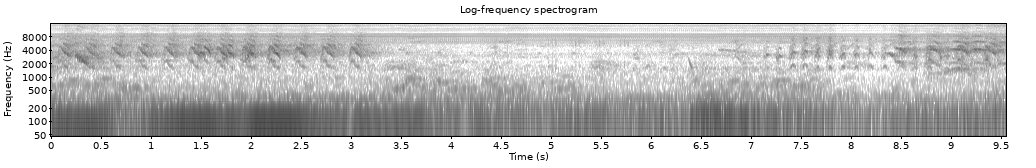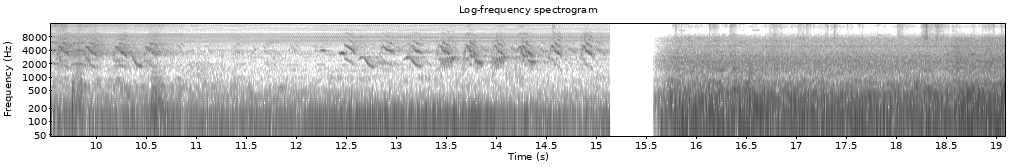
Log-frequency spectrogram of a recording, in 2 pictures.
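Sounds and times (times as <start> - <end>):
low steady rumble: 1.4 - 7.8.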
